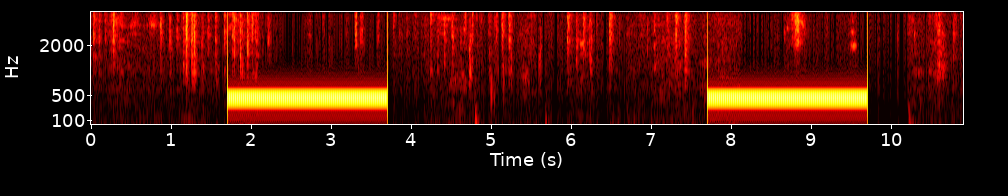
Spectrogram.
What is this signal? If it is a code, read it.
Ringback tone (North America), 440 + 480 Hz.
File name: CENTRAL MAYAB / out raulcristinomayab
